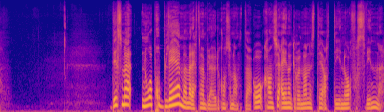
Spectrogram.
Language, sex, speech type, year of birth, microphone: Norwegian, female, spontaneous, 1972, Sennheiser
